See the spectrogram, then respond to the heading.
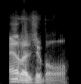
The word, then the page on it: eligible: British English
